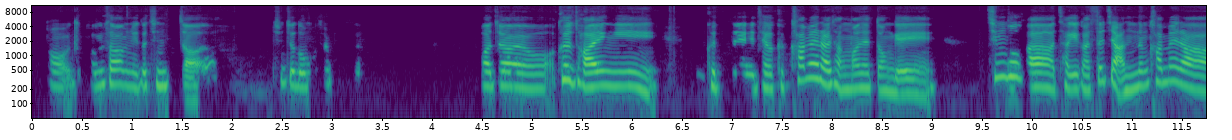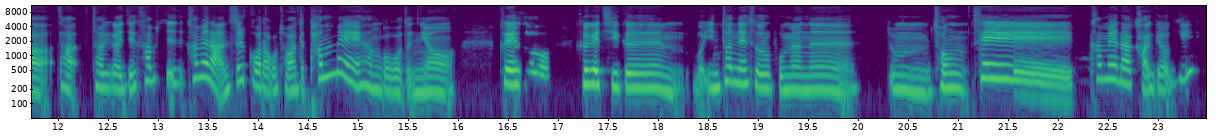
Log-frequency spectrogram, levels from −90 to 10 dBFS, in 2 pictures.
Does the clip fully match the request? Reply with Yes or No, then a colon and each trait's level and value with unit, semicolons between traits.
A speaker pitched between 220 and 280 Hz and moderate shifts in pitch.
Yes: high, 225 Hz; average, 4.8 semitones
